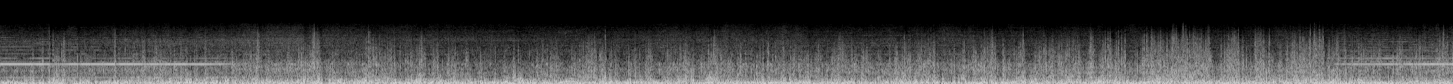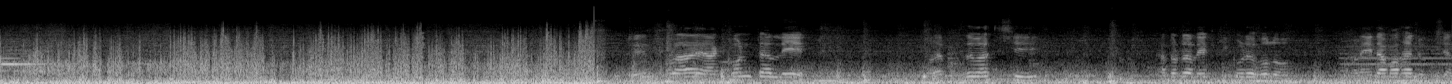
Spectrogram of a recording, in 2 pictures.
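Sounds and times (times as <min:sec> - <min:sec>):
high steady tone: 0:00.0 - 0:02.4
train rushing with clicks: 0:00.0 - 0:29.0
wind buffeting microphone: 0:00.0 - 0:29.0.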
